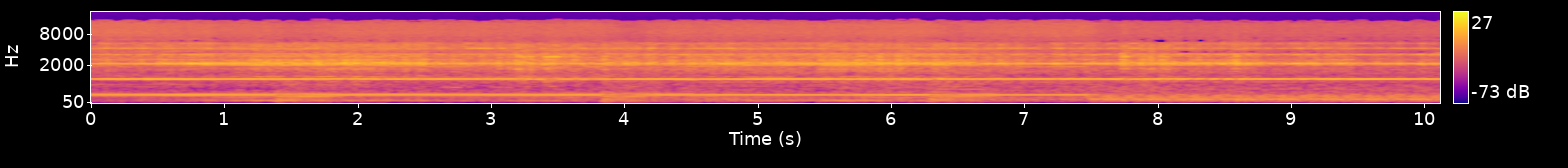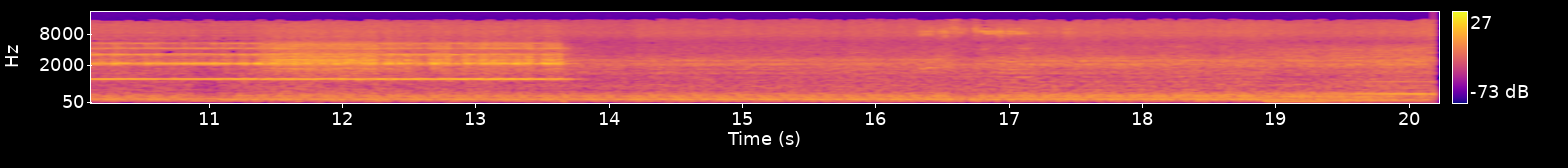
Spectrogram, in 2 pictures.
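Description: Live heavy band playing loud, slow, sustained distorted guitar chords, with a pitch change about seven and a half seconds in. A steady high ringing tone holds over the chords and cuts out about two-thirds of the way through.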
